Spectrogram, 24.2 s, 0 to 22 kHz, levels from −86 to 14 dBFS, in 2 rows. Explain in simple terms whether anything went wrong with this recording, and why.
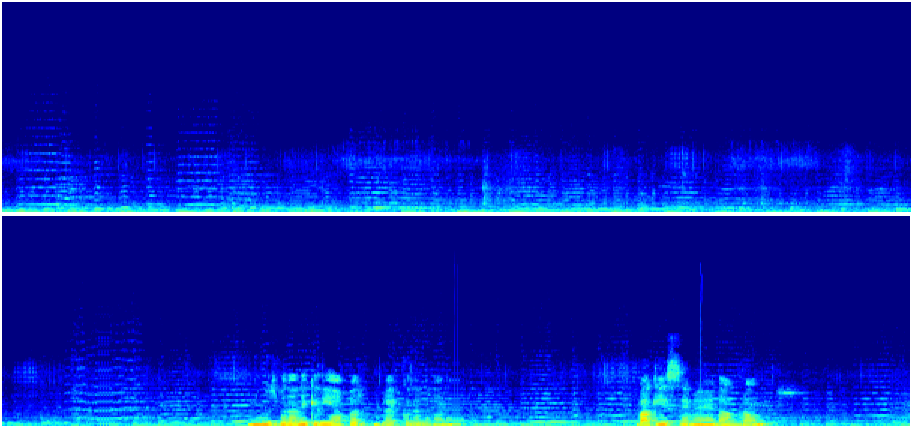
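Something did go wrong: a repeated buffer, six times. When fresh audio failed to reach the playback device in time, it replayed the last short chunk, which sounds like a brief stutter with a hard join. Single repeats occur at 2.28, 3.96, 5.48 and 21.44 s. It repeats three times from 13.44 to 13.56 s and twice from 18.16 to 18.24 s. Each repeat lasts about 40 ms, which points to a 40 ms buffer. Little or no audio goes missing.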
